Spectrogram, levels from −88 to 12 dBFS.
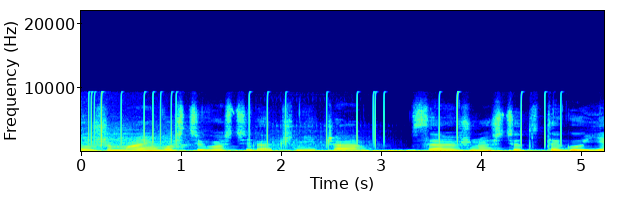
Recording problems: wrong speed and pitch; too slow and too low; 0.6 times normal speed
traffic noise; noticeable; until 2.5 s; 15 dB below the speech
crackle, like an old record; noticeable; 10 dB below the speech
low rumble; faint; throughout; 25 dB below the speech
abrupt cut into speech; at the start and the end

